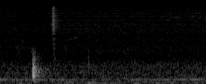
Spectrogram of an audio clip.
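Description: Quiet handling of a small plastic food-colouring bottle: two brief sounds close together, the second a sharp click, about a third to half a second in, over a faint steady hum.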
